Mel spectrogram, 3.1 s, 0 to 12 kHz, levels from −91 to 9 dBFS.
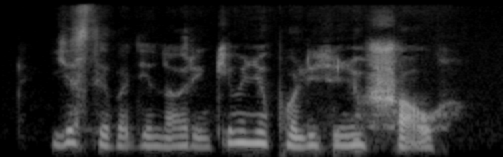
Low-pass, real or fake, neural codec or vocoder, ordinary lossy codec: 10.8 kHz; fake; autoencoder, 48 kHz, 128 numbers a frame, DAC-VAE, trained on Japanese speech; AAC, 48 kbps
